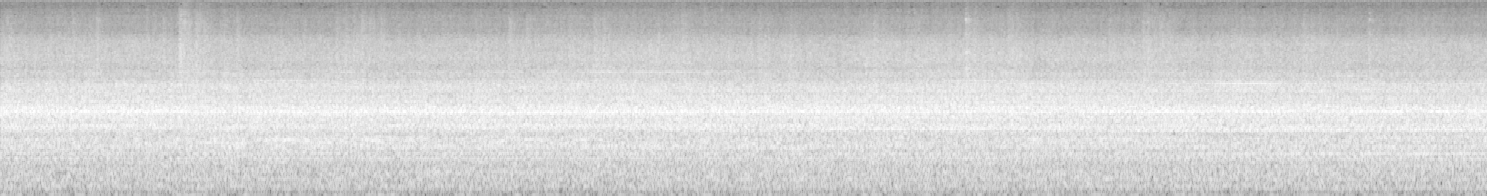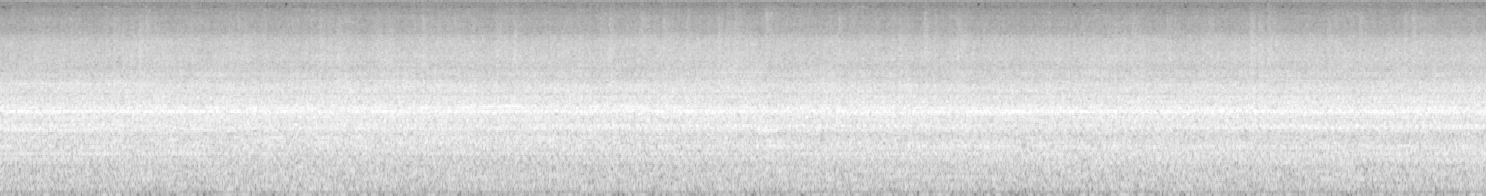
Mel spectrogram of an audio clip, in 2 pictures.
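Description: Train running steadily at speed, a continuous noise of wheels on rail and running gear heard from the driver's cab.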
